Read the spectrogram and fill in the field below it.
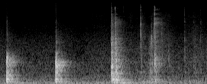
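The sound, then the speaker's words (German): Three firm knocks on a door, evenly spaced about half a second apart, each a dull thud with a short ring, followed by a couple of fainter taps. No voices. “Klopfen Sie dreimal, dann kommen Sie rein.”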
